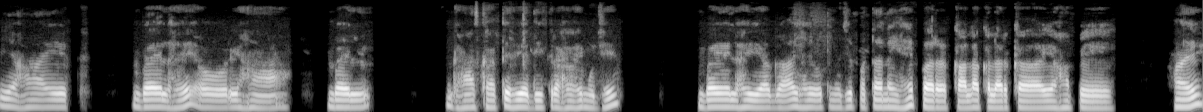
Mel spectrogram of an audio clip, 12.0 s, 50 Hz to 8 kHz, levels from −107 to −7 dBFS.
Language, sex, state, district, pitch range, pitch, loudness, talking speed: Hindi, male, Chhattisgarh, Balrampur, 135-145 Hz, 140 Hz, -21 LUFS, 150 wpm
